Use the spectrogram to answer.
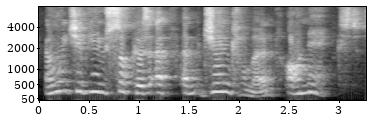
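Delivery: a cocky market trader of a wizard selling junk; brash wizard. A narrator's reading. Wizard mocking Jeremy and selling him a sat-nav, brash and loud.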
